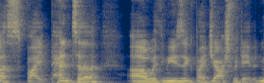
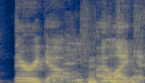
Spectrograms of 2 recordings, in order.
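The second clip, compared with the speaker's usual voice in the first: usual speaking voice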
